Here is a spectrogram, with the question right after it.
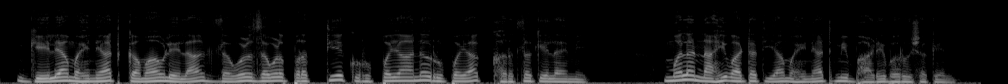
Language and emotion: Marathi, sad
